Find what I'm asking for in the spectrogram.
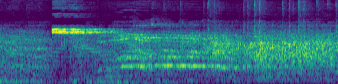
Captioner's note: whistling; applauding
